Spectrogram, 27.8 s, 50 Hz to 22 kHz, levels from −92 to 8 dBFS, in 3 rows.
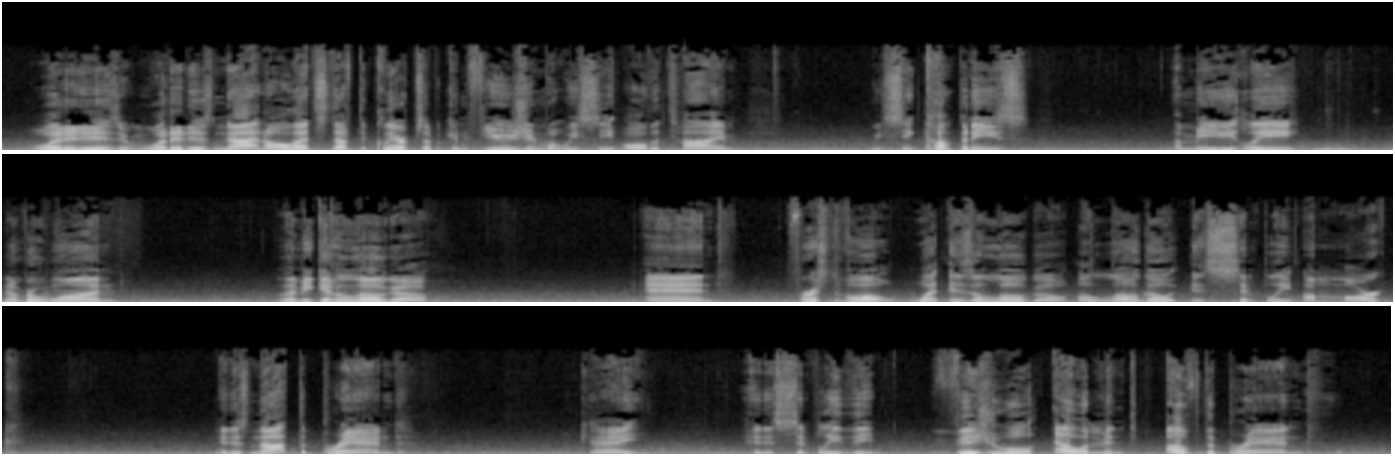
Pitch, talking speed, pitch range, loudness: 135 Hz, 135 wpm, 120-155 Hz, -19 LUFS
